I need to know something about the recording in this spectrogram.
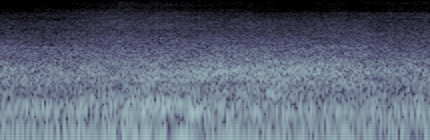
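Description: Road traffic noise, a vehicle going by, swelling a little about a second in and easing off again.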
